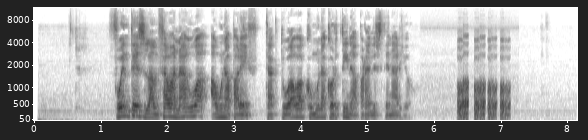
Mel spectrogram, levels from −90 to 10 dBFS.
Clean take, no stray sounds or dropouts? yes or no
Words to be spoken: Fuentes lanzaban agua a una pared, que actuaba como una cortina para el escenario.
no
